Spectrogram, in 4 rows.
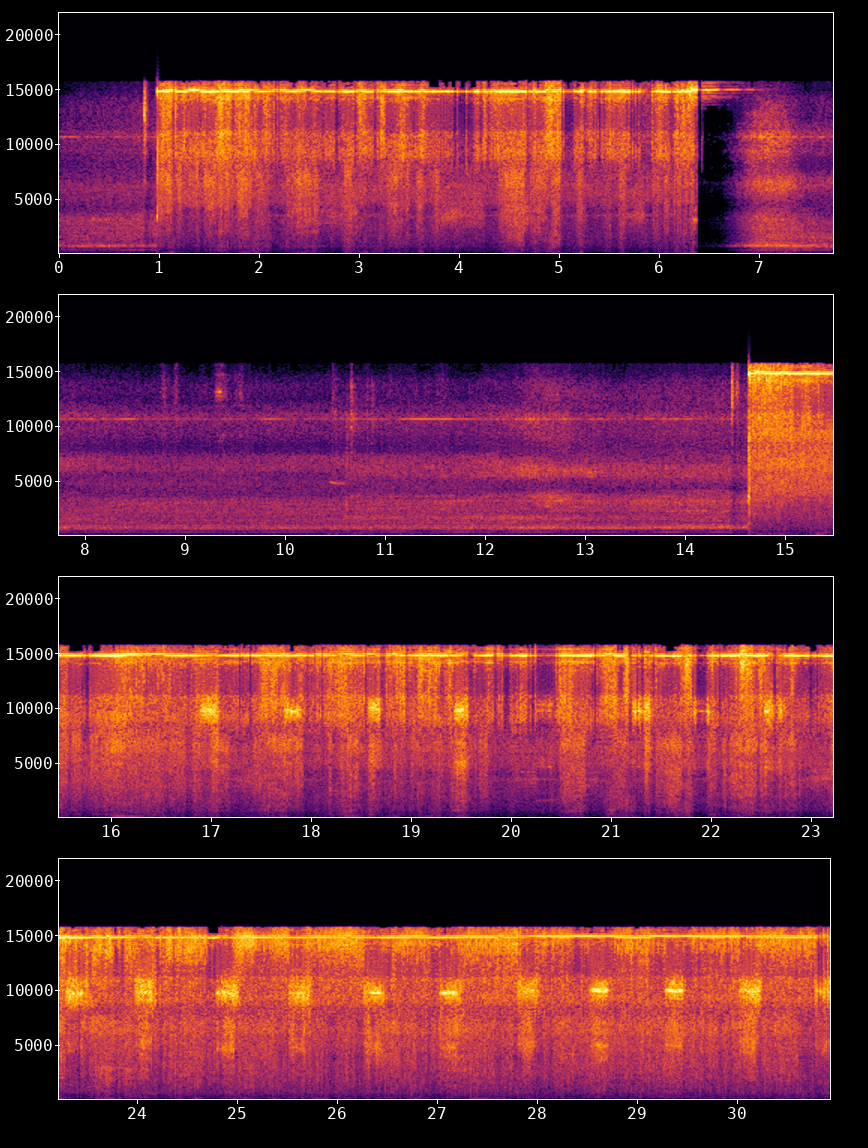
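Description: Fully automatic KF94 fish-shaped mask-making machine running in production, its servo-driven mechanisms clicking and clattering in a fast, even rhythm. A steady hum runs under it for part of the time.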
